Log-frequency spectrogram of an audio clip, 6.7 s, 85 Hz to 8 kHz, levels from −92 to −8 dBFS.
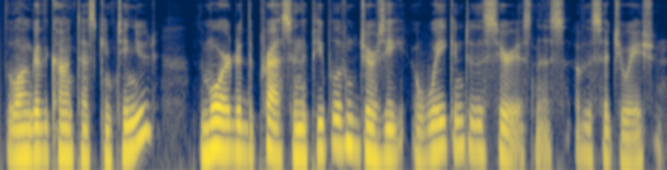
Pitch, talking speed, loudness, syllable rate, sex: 140 Hz, 205 wpm, -18 LUFS, 5.7 syllables/s, male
